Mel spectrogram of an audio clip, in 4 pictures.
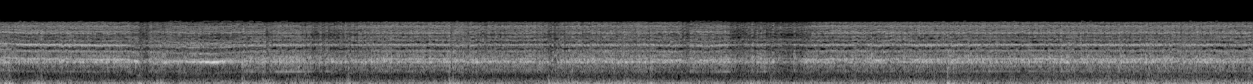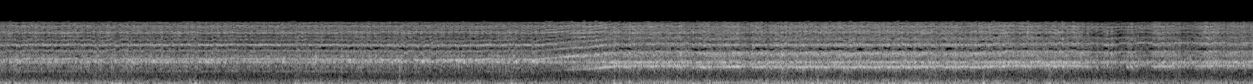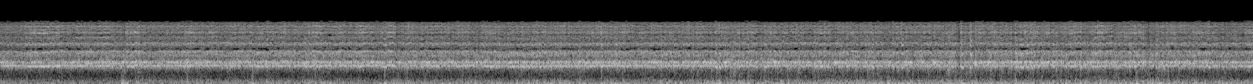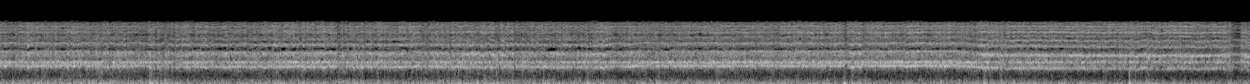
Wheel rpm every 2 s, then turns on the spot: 160, 160, 160, 160, 160, 160, 160, 160, 160, 200, 220, 220, 230, 230, 230, 230, 230, 230, 230, 230, 220, 220, 230, 230, 200.
none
